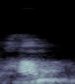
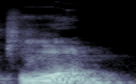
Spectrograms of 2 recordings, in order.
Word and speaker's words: PM: Did anybody pronounce the word pump? No, it is PM, Prime Minister.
